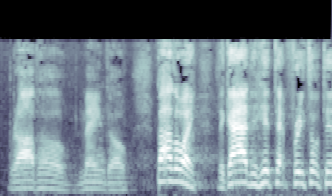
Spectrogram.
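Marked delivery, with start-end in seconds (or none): 0.1-1.3 low, soft, indifferent applause; mock unexcited cheer. Preacher imitating an unmoved fan praising the scorer, deadpan. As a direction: congratulate with no enthusiasm at all.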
